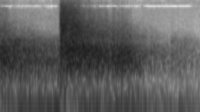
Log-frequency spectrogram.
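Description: A single loud gunshot in a Russian children's audio drama about a fox hunt, a sharp broadband crack about half a second in, trailing into a decaying rumble over steady background sound.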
